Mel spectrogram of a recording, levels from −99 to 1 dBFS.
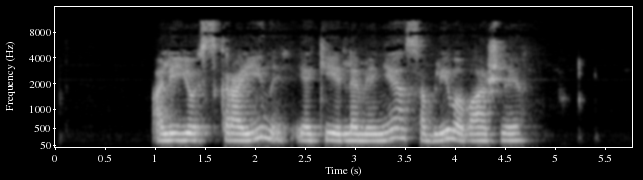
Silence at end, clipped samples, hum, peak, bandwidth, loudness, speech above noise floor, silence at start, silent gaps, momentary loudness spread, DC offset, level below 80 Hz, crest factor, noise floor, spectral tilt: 1.05 s; under 0.1%; none; -4 dBFS; 11.5 kHz; -21 LUFS; 65 dB; 1 s; none; 7 LU; under 0.1%; -72 dBFS; 18 dB; -86 dBFS; -4.5 dB/octave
